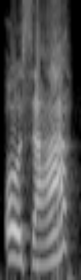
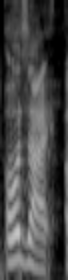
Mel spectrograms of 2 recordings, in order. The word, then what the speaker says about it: Ohza: How do we say that? – Oza. – Okay. – Oza. O-H-Z-A. Oza.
